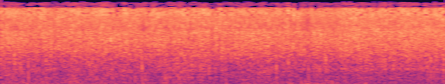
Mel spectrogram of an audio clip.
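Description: Heavy rain pouring steadily onto a tiled floor, an even hiss of falling drops.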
